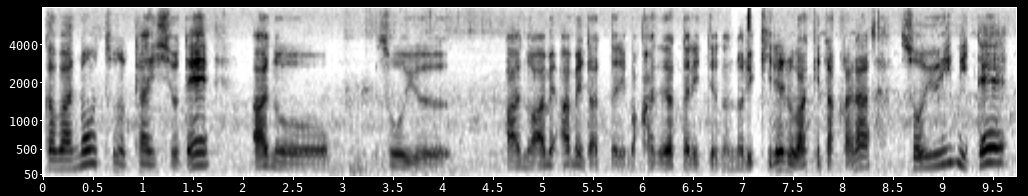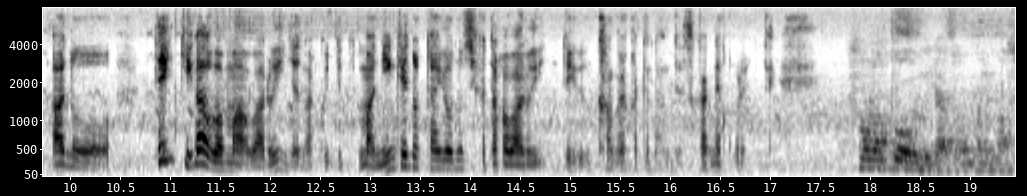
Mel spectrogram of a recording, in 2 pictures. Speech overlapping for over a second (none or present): none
